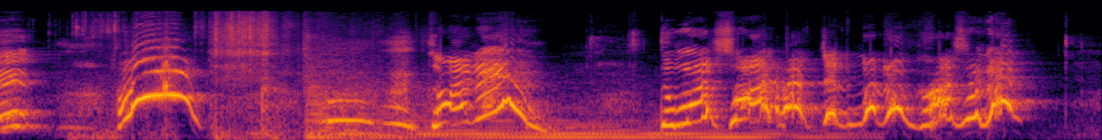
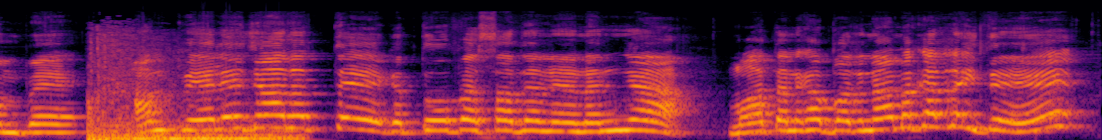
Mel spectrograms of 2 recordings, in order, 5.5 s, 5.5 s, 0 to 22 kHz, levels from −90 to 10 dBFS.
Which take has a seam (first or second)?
first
